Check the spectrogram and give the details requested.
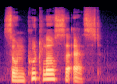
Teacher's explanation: pronounce the middle of it by closing and releasing your glottis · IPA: eʔest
